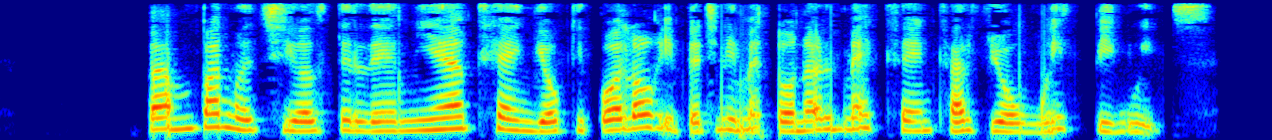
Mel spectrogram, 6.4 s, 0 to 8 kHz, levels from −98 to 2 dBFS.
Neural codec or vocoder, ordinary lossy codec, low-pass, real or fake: codec, 24 kHz, 0.9 kbps, WavTokenizer, medium speech release version 1; MP3, 48 kbps; 7.2 kHz; fake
